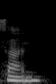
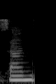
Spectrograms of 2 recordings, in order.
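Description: First: The pitch falls sharply from high. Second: The pitch stays high and level.

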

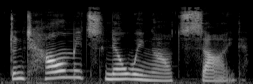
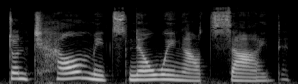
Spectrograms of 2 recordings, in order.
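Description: First: It is said at normal speed. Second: It is said more slowly.

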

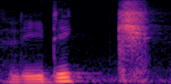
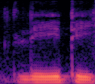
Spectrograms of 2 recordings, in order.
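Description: First: The word ends with a hard k sound. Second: The word ends with a soft, non-k sound. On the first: This is how most people in southern Germany say it. "like with a K at the end, ledig, like hard" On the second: This is how most people in northern Germany say it. "in northern Germany, most people would pronounce it ledig"

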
